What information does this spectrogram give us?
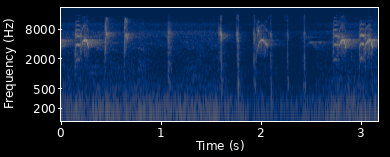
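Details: Sunbird known locally as kolibri ninja dada merah, in full lively song: scattered high, thin, sharp chips and short twittered bursts, separated by brief quiet gaps.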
